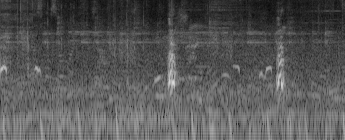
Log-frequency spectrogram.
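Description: A dog barks twice, about two seconds in and again near the end, over a steady background of crowd chatter.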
